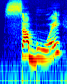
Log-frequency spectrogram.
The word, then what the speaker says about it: собой: But when you pronounce this word, you should say собой, а, instead of say O.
